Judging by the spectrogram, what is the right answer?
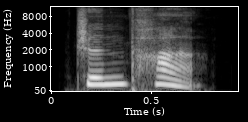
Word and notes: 侦探: zhēn tàn

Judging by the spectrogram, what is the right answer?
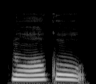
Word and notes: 蘑菇: mó gu

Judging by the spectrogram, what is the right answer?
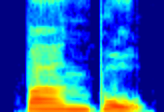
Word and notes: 颁布: bān bù

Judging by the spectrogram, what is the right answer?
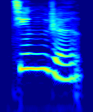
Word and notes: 惊人: jīng rén

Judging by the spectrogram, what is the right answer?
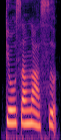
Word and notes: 丢三落四: diū sān là sì

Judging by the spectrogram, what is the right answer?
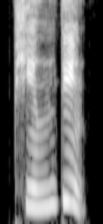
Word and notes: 评定: píng dìng

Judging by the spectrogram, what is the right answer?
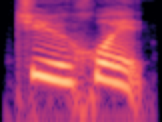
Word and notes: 聚会: jù huì

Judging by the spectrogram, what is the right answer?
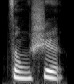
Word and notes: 总是: zǒng shì

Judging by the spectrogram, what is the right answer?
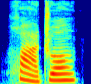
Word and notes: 化妆: huà zhuāng

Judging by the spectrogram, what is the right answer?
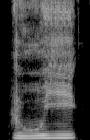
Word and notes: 如一: rú yī

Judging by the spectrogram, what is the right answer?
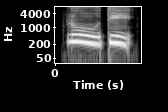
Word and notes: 陆地: lù dì

